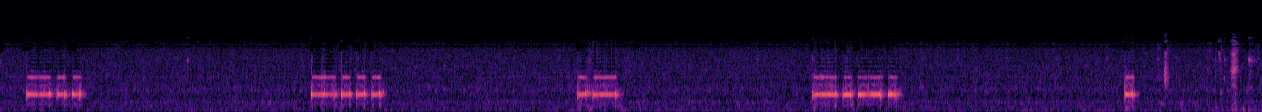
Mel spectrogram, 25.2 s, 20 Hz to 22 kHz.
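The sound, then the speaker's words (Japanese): Five Morse code letters for a copying exercise, D, B, A, C and E in random order, keyed as clusters of steady mid-pitched tone beeps, each separated by a long silent pause of several seconds; the final character is a single short blip. “それじゃあ5文字打ちます。”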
